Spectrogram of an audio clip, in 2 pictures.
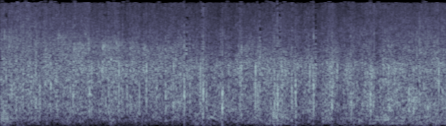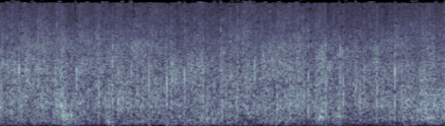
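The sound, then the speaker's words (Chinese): Sustained, dense applause from a large audience welcoming Lu Junhong to give a Buddhist talk, steady and loud with no breaks, a continuous wash of many hands clapping. “现在尊敬的卢台长将为我们慈悲开示，让我们用最热烈的掌声恭请我们尊敬的卢军宏台长。”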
